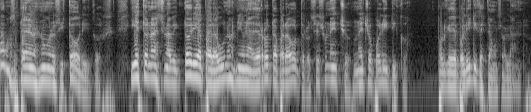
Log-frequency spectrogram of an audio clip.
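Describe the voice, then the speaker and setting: Lively in intonation, a man speaks at medium pitch with a dark, mellow tone. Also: moderate pace. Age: 60s. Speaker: political commentator, former constitutional law teacher. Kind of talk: personal video commentary.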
